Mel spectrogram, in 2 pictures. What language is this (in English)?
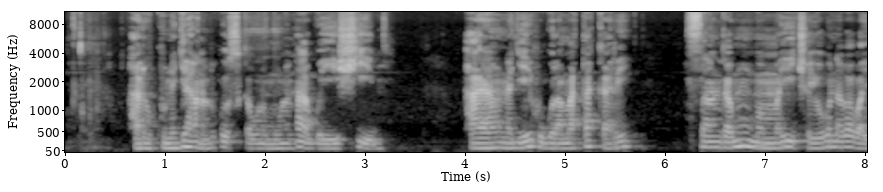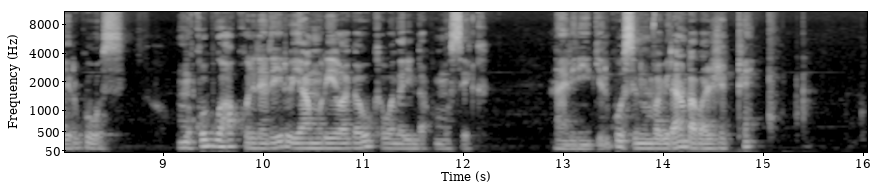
Kinyarwanda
